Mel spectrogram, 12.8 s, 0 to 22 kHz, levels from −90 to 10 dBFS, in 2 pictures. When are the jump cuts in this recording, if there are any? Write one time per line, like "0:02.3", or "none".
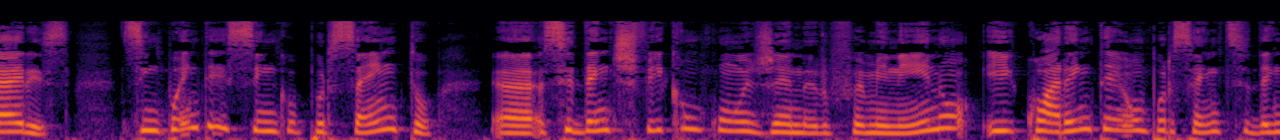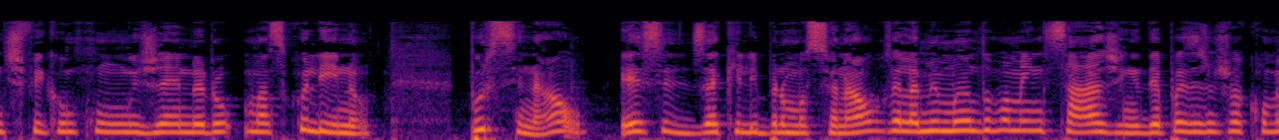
0:08.7
0:10.8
